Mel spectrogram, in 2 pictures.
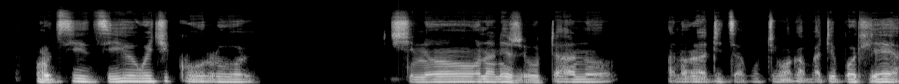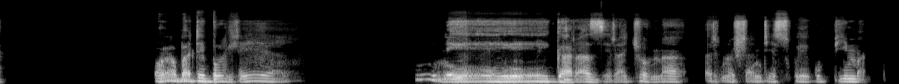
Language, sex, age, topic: Ndau, male, 36-49, education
